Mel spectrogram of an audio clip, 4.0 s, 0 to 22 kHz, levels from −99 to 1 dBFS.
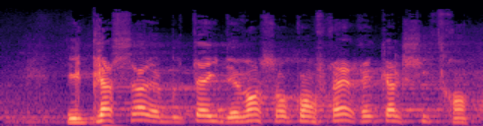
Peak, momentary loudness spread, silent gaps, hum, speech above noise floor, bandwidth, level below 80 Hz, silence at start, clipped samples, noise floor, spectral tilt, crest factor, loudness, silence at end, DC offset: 0 dBFS; 9 LU; none; none; 21 dB; 14.5 kHz; -66 dBFS; 0.05 s; under 0.1%; -42 dBFS; -6.5 dB/octave; 22 dB; -21 LUFS; 0 s; under 0.1%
